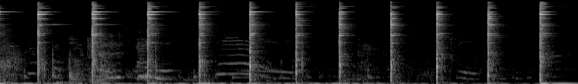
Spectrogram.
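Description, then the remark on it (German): A hammer strikes metal rails again and again as a mechanic changes a locomotive wheel: about a dozen loud, ringing clangs falling in a steady, quick rhythm, each sharp hit leaving a brief metallic shimmer. “Es klingt, als ob jemand mit einem großen Hammer auf die Schienen draufschlägt.”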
